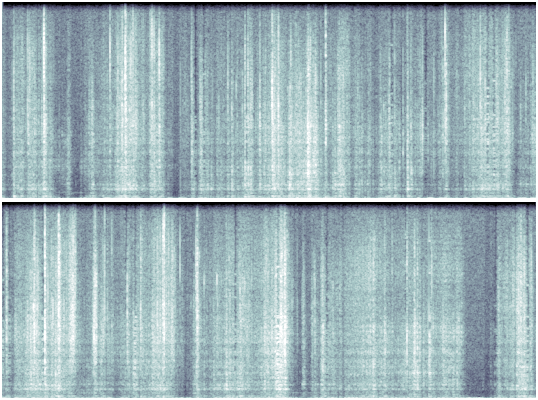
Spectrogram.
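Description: A small square cotton cushion with a red cherry print, filled with cherry pits, is scratched with fingers, then pressed and rubbed with flat hands so the pits grind together. This makes a dense, low, continuous rattling, crunching patter with only brief dips between strokes.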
